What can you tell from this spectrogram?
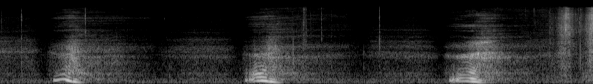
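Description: A man grunts three times, each a short low groan dropping in pitch, about two seconds apart, in pain after slipping on ice.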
